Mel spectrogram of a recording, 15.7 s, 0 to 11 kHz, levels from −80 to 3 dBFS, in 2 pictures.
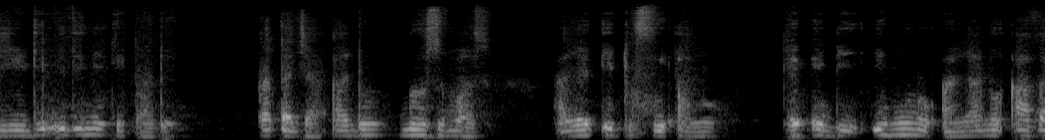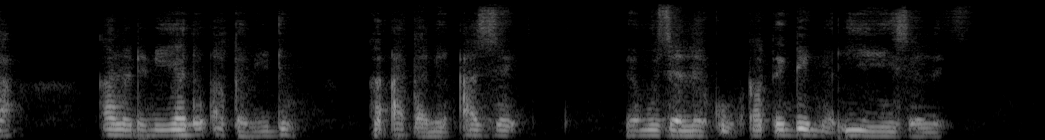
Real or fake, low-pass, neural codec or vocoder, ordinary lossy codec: fake; 9.9 kHz; codec, 44.1 kHz, 2.6 kbps, DAC; AAC, 48 kbps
